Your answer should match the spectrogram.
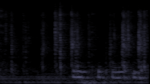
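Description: A deck of oracle cards being shuffled by hand: a quick, irregular run of soft card-on-card clicks.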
